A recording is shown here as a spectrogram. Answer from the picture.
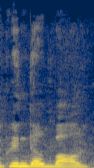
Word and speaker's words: Grindelwald: Today we're warmer clothes because we are going to the Grindel or Grindel Bald yung tamang pronunciation nila dito.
